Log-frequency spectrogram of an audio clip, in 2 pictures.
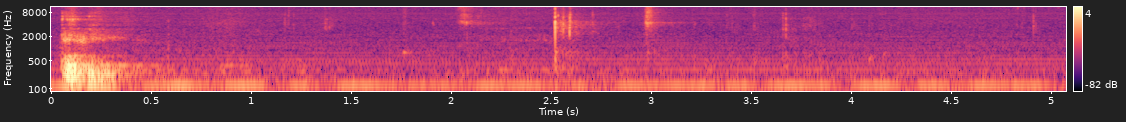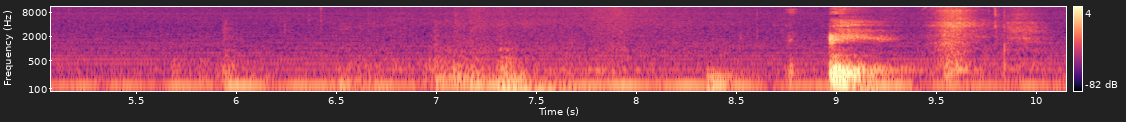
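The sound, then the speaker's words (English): A few short coughs and throat-clearing bursts, scattered and stronger toward the end, over a low steady hum with no speech. “And I think I'm going to start coughing.”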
